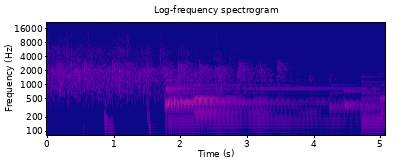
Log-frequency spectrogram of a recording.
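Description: An audience applauds with steady, crowded clapping that gradually thins, while sustained piano chords come in partway through and ring on beneath it.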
